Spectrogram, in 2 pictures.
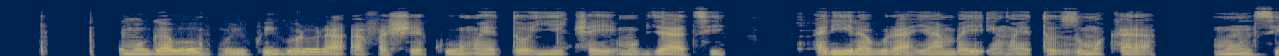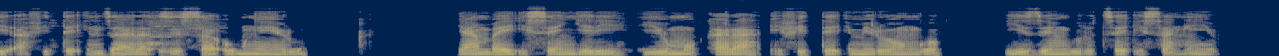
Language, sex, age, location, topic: Kinyarwanda, male, 25-35, Kigali, health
